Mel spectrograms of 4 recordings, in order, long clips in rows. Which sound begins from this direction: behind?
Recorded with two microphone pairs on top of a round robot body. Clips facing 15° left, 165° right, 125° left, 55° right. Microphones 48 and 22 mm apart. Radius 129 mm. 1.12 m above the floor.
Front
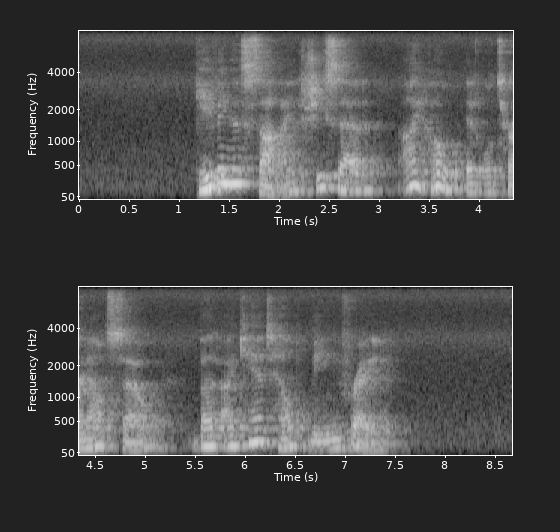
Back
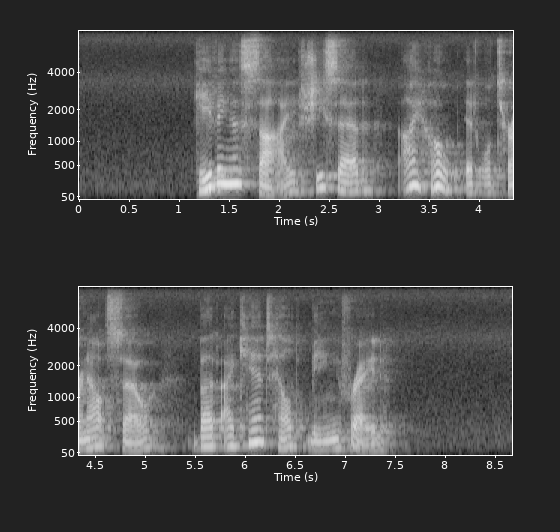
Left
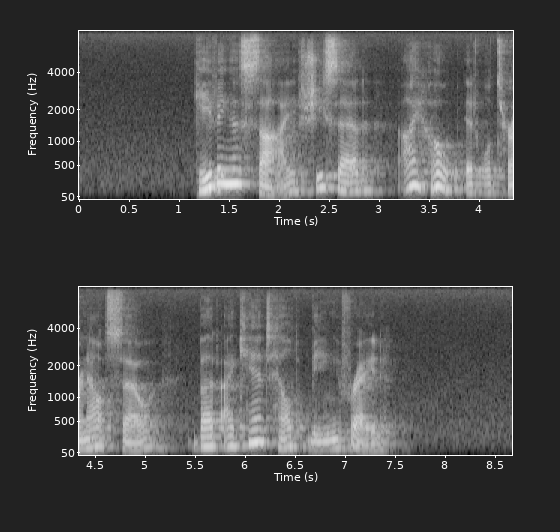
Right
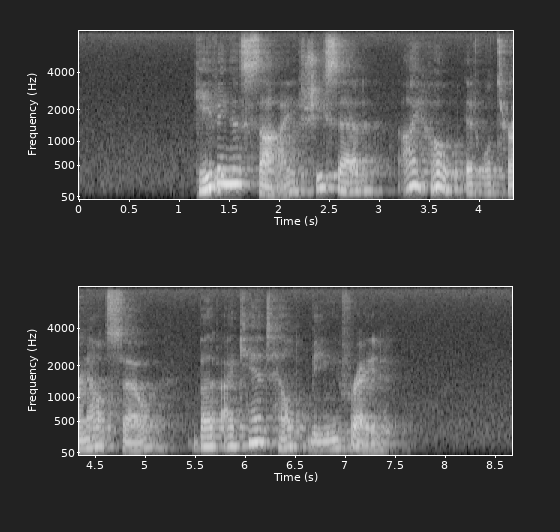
A man speaking, at 1.2 s.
